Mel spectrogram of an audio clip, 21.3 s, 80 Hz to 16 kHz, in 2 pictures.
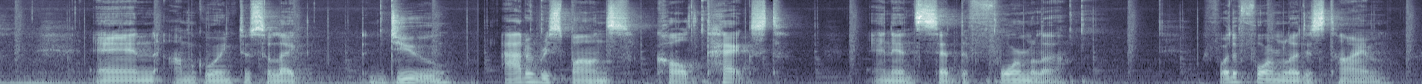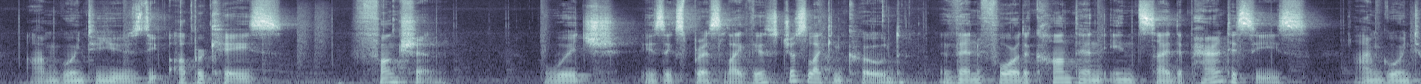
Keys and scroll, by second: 11.8-12.6 typing.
